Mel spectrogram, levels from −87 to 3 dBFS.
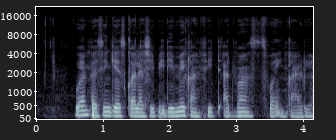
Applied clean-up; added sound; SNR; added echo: none; none; none; none.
